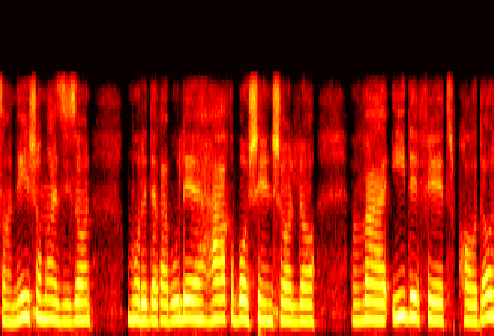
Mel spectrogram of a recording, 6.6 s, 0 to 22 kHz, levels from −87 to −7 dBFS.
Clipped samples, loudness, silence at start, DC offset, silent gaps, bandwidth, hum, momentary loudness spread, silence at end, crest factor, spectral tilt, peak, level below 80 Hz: under 0.1%; -21 LUFS; 0 s; under 0.1%; none; 9 kHz; none; 7 LU; 0 s; 14 dB; -5 dB/octave; -6 dBFS; -62 dBFS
